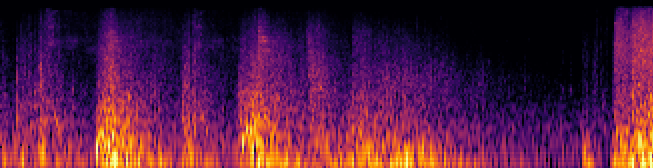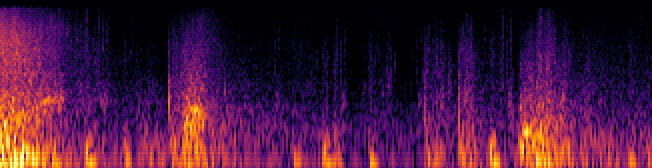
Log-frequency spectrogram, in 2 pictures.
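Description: Metal weapons clash and strike.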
